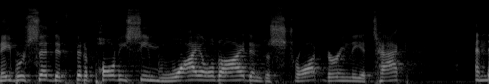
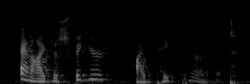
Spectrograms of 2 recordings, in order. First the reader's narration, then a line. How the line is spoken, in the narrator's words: calmly said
